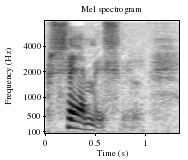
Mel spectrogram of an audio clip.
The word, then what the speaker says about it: Przemyśl: Poland we stopped was in a town called Przemyśl, and that's spelled P-R-Z-E-M S with a sort of umlaut in L, also with a kind of a wave over it in Przemyśl.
